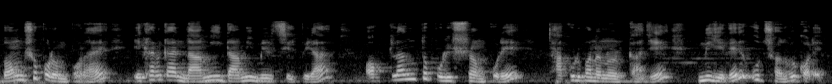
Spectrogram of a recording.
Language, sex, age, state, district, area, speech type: Bengali, male, 30-45, West Bengal, Paschim Bardhaman, urban, spontaneous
